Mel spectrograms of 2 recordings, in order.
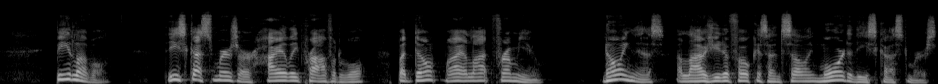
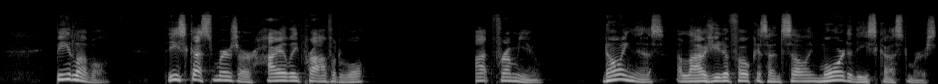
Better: first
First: none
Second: audio cutting out; at 4 s for 1 s

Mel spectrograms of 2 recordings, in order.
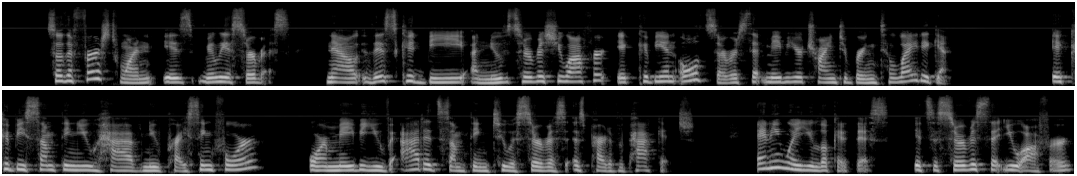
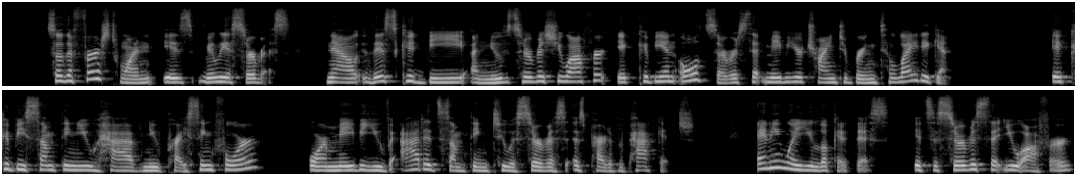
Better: second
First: high-pitched whine; faint; throughout; 6 kHz, 35 dB below the speech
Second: none

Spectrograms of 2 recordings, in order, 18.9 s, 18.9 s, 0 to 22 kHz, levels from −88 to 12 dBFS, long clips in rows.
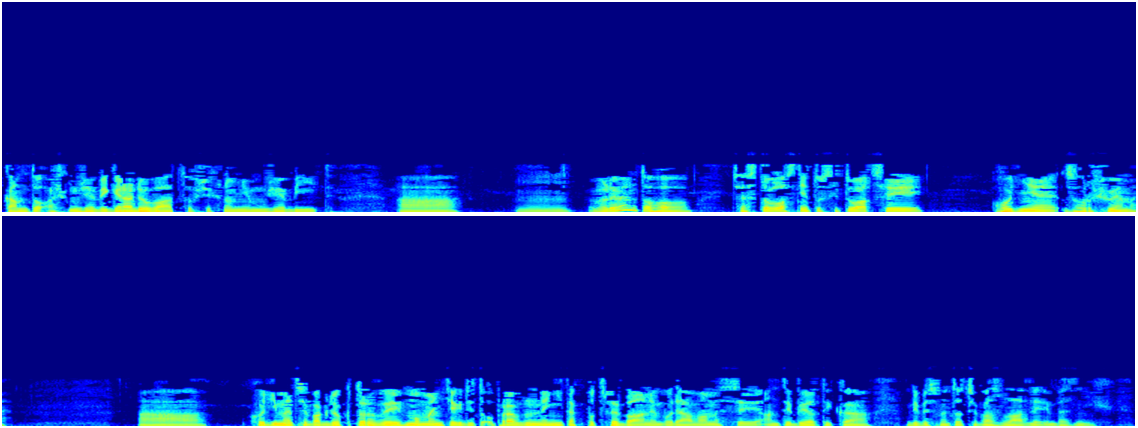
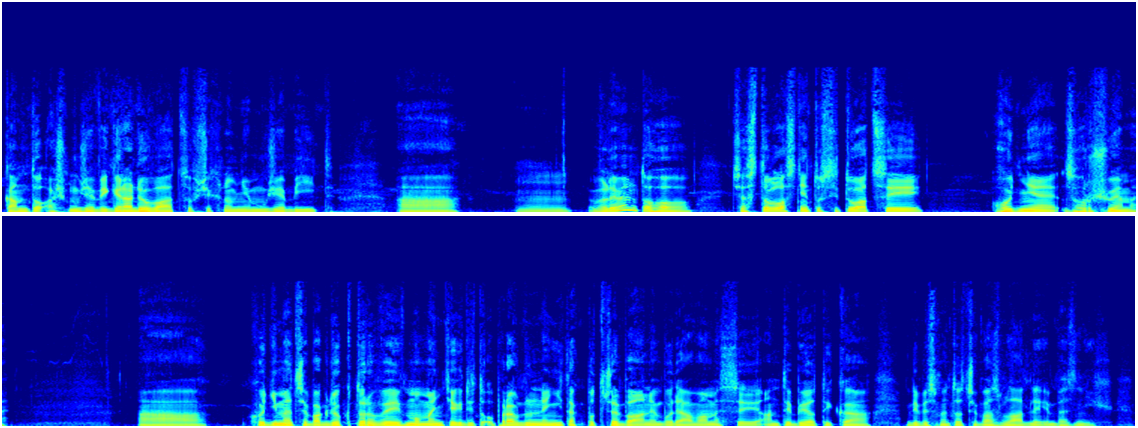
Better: second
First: garbled, watery; badly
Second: none

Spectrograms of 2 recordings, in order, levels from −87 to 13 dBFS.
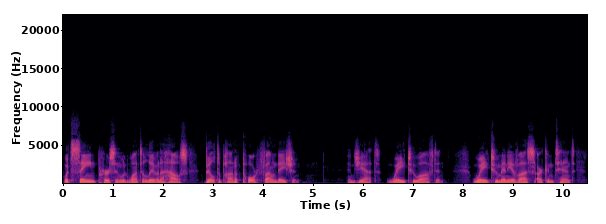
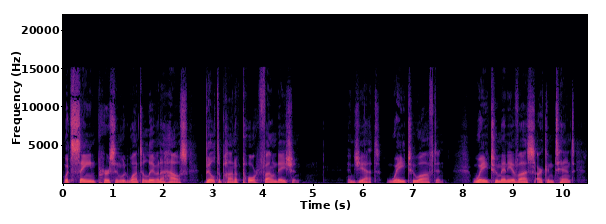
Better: second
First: muffled; very slightly; fading above 4 kHz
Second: none

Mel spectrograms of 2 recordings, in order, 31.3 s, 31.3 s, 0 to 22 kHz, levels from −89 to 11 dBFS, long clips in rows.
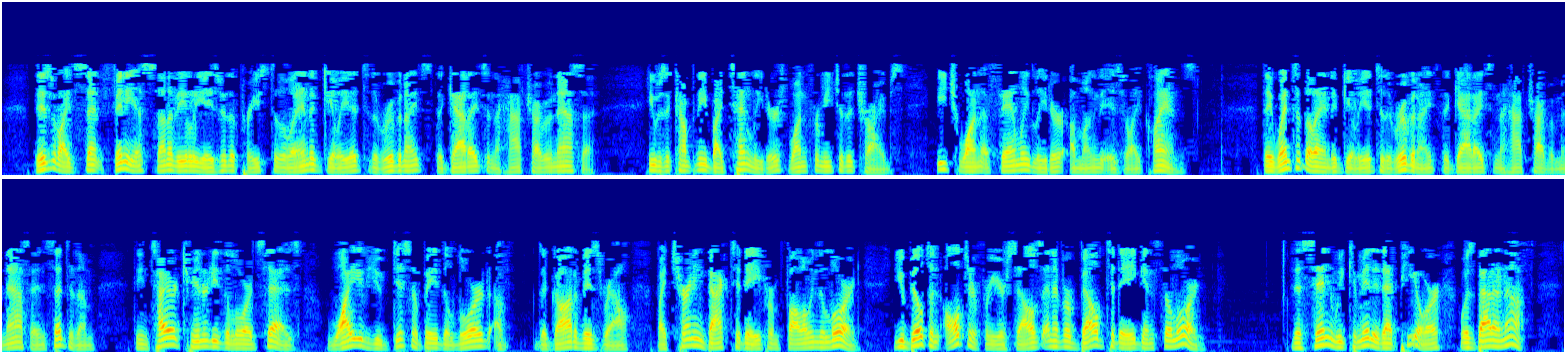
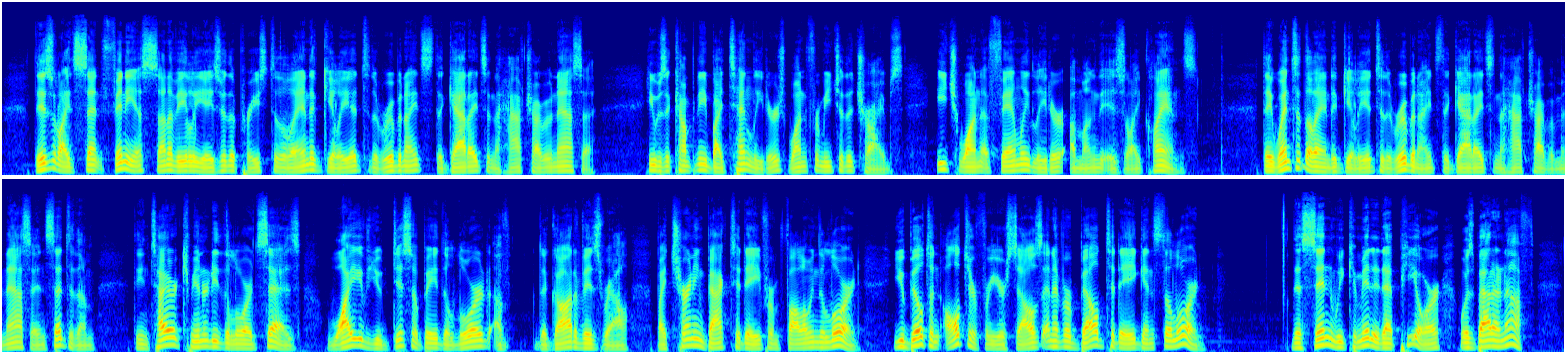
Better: second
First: garbled, watery; badly; nothing above 4 kHz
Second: none

